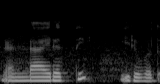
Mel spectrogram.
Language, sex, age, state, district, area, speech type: Malayalam, female, 45-60, Kerala, Wayanad, rural, spontaneous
